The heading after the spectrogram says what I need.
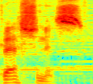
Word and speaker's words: Veshness: Like freshness, but like vesh. Mm-hmm. All right. Veshness.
